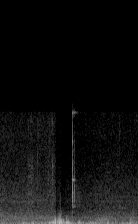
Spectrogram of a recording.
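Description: Metal ladle stirring soup boiling in a large cast-iron kazan, with a short clink about a second in, over a steady rush of wind on the microphone.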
